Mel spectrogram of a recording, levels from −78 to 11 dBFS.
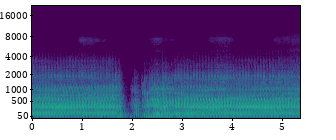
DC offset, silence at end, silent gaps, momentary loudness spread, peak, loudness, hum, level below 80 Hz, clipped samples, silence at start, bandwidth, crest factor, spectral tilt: under 0.1%; 0 s; none; 5 LU; -14 dBFS; -28 LUFS; none; -44 dBFS; under 0.1%; 0 s; 8.8 kHz; 14 dB; -8.5 dB/octave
